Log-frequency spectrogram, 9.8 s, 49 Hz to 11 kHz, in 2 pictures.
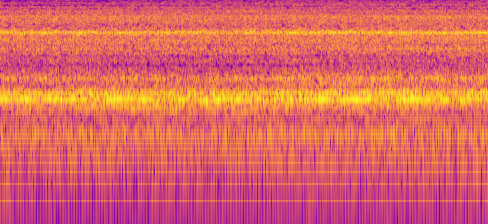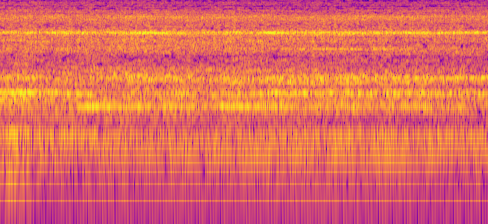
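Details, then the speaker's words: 2000 Chevy Metro automatic at idle: constant droning growl, steady and unchanging, seemingly from the transmission side. Transmission howling suspected, no fluid leak found, fluid level to be checked; not confirmed. "no sounds there a horrible sound a growling you can probably hear"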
